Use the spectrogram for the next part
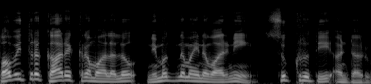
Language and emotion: Telugu, neutral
